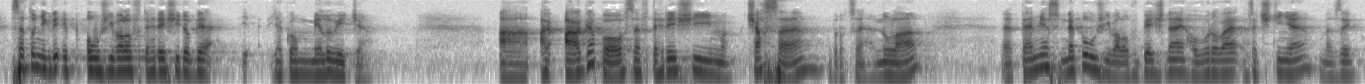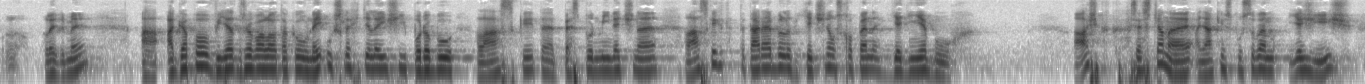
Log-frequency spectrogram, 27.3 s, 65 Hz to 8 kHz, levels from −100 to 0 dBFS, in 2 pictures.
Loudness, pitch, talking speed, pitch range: -26 LUFS, 140 Hz, 110 wpm, 125-150 Hz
